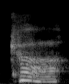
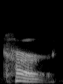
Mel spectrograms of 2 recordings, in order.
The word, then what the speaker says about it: Kerr: Is that Carr or Kerr? It's Kerr. Kerr. Right. Kerr.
